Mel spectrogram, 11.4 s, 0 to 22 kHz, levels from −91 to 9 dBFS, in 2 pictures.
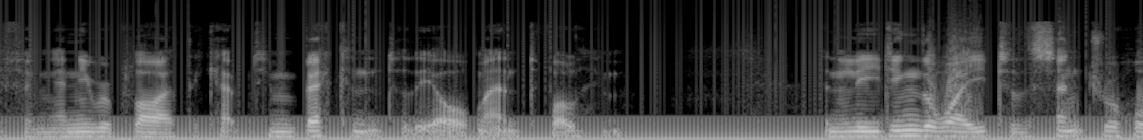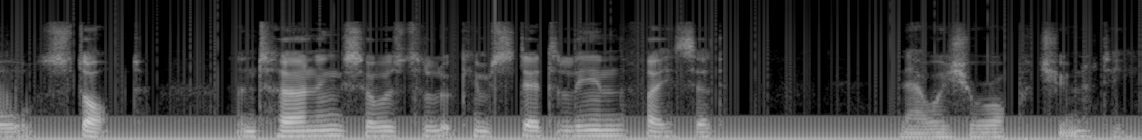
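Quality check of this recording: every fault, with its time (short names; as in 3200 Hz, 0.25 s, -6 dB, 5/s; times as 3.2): buzz 50 Hz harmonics 13 -27 dBFS
crackle 53/s -28 dBFS
4.64–5.86 clipped -14.5 dBFS
8.2 pop -7 dBFS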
